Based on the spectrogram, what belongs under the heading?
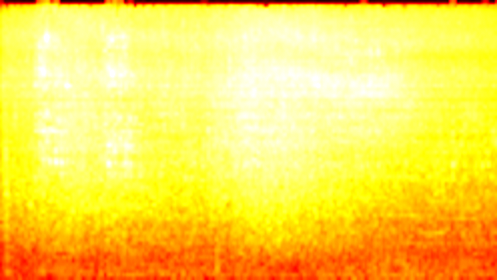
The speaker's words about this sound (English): Onyenuevo Island is one of their few nesting places in the United States, so we're all zipped tightly into wetsuits and crashing through waves in this tiny boat.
